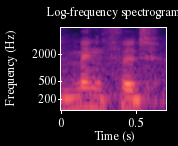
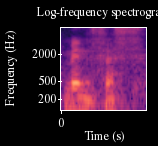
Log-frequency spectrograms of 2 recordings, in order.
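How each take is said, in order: First: The name is said with an English pronunciation. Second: The name is said with a Welsh pronunciation. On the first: The speaker calls it wrong. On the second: The speaker calls it right.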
